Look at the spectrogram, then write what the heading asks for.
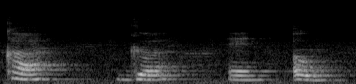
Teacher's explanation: Number 7, velar sounds, ka, ga, and o. These consonant sounds are produced when the back of the tongue touches the soft palate, the velum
